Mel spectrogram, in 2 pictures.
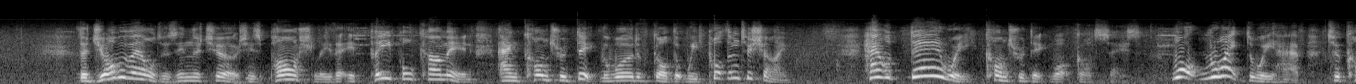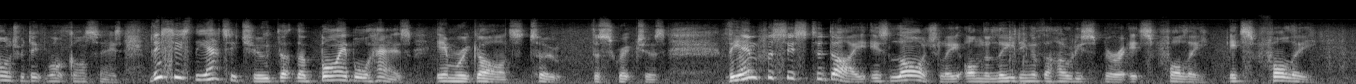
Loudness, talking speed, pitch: -16 LUFS, 160 wpm, 170 Hz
